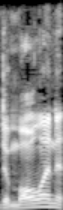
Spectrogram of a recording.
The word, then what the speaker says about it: DeMoulin: That is pronounced De Mullen and spelled D-E-M-O-U-L-I-N.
